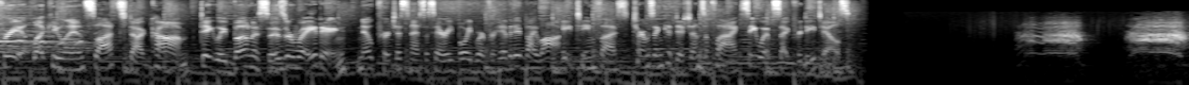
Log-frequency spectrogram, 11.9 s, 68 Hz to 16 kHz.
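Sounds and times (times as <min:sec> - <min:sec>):
speech: 0:00.2 - 0:08.7
parrot squawking: 0:10.2 - 0:11.8.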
